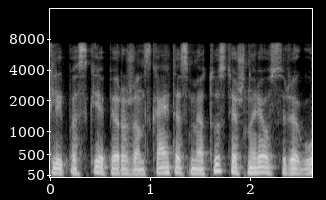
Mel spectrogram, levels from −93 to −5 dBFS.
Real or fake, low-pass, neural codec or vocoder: real; 7.2 kHz; none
